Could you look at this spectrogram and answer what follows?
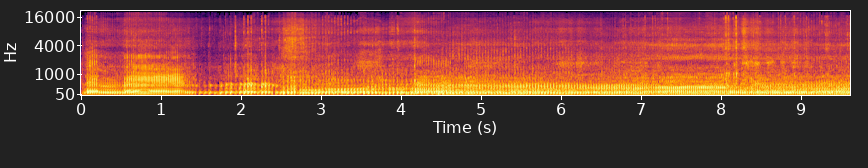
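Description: A BMW GS Rally Adventure motorcycle on a Touratech tour, heard as a loud, close, continuous engine drone with revving and rattling clatter over rough ground, dominating throughout.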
